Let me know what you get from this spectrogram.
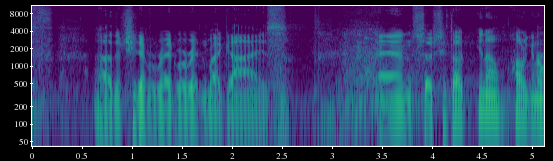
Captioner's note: audience laughs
